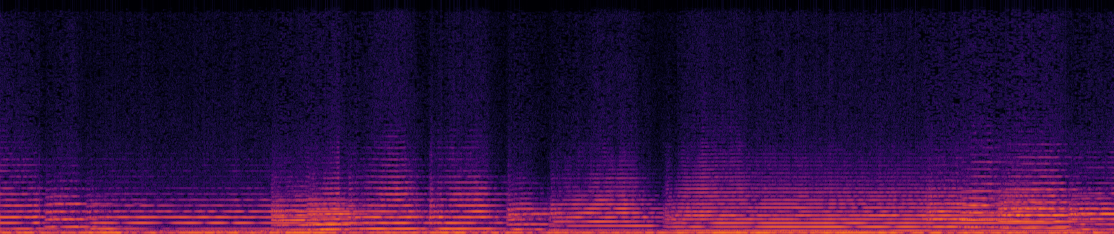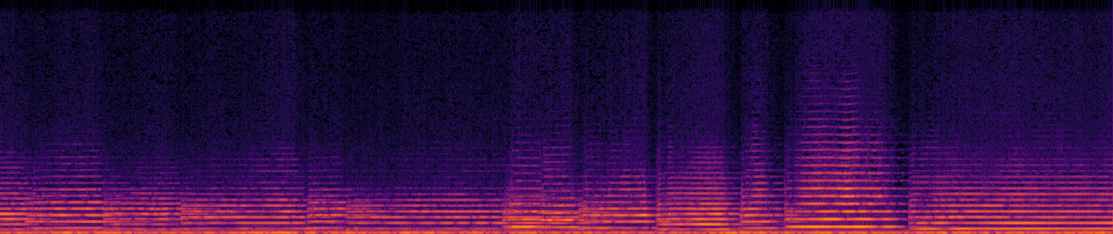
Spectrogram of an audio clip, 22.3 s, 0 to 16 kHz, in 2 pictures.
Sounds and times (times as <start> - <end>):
Trombone: 0.0 - 22.2.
